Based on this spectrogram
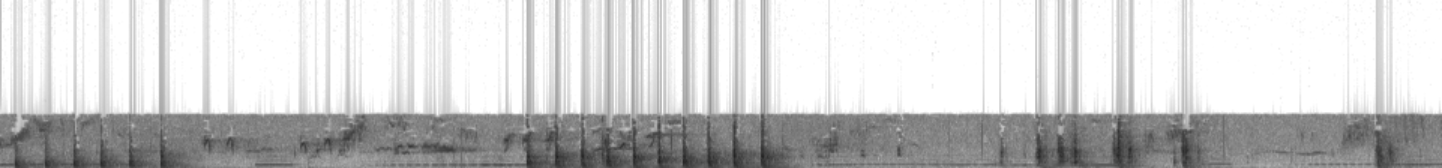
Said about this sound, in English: Here we are. I'll knock on the door.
